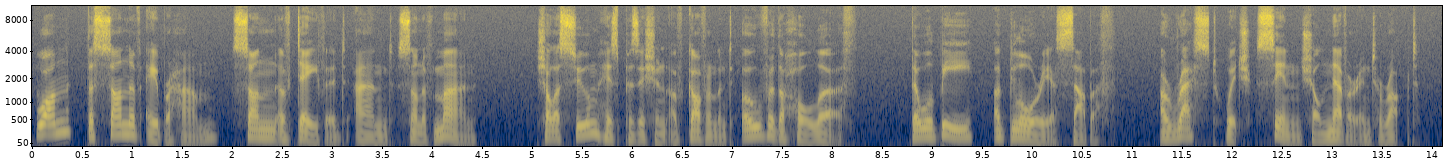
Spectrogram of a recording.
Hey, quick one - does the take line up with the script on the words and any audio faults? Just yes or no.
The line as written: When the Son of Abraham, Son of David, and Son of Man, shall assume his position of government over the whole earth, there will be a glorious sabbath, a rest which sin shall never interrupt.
no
